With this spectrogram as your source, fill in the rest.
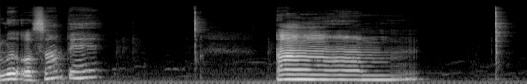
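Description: A young woman speaks expressively into a nearby microphone, drawing out some words.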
